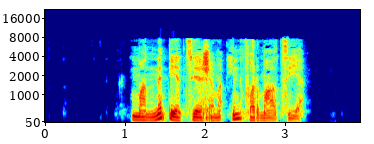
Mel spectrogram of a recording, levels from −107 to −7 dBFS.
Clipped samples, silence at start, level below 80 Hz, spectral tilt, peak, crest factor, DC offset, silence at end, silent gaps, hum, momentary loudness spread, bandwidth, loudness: under 0.1%; 1.1 s; -46 dBFS; -5 dB/octave; 0 dBFS; 18 dB; under 0.1%; 0.7 s; none; none; 10 LU; 8 kHz; -17 LUFS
